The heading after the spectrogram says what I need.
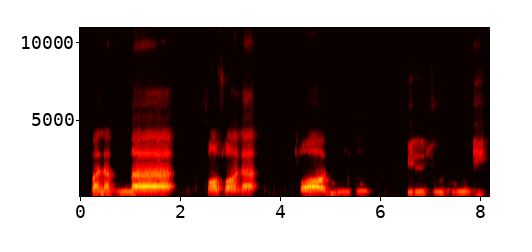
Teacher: میم مشدد ہے، غنہ واجب ہوگا، آواز کو ناک کے نتنوں میں لے جا کر گنگنائیں گے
